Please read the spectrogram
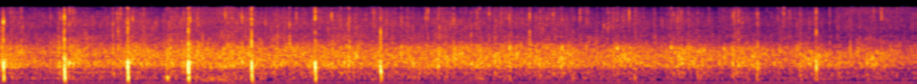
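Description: An audience breaks into applause, starting with a few sharp, distinct claps that blend into a steady wash of clapping from a large crowd, with no voices over it.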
